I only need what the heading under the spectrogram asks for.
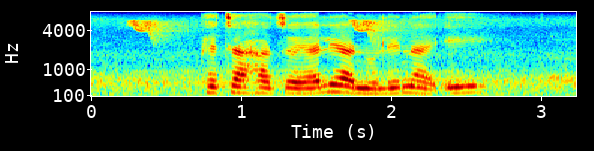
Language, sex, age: Southern Sotho, female, 19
